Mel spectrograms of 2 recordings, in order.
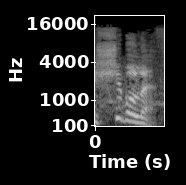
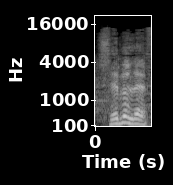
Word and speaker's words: Shibboleth: If he said no, then they would say to him, Then say Shibboleth. and he would say, Sibboleth. for he could not pronounce it right.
